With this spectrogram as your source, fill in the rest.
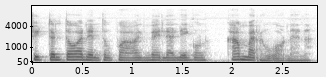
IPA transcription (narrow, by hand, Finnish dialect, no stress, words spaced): sitː olʲ toˑenen tupɑ olʲ meˑilːæ niːŋ kun kɑmːɑrhuoneːnɑ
